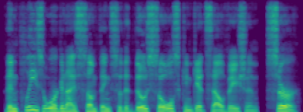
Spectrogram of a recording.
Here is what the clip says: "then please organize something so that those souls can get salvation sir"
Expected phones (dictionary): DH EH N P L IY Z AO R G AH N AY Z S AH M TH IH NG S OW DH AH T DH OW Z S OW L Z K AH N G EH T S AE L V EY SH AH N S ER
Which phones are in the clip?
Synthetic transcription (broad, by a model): DH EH N P L IY Z AO R G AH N AY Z S AH M TH IH NG S OW DH AH T DH OW Z S OW L Z K AH N G EH T S AE L V EY SH AH N S ER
